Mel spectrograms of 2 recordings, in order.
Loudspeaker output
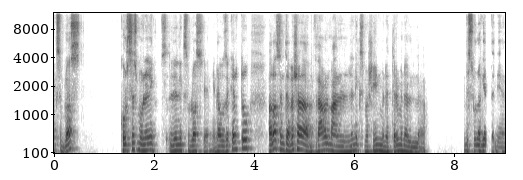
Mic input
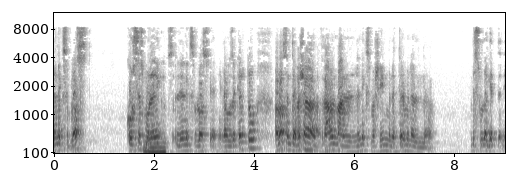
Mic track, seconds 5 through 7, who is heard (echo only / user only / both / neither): echo only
